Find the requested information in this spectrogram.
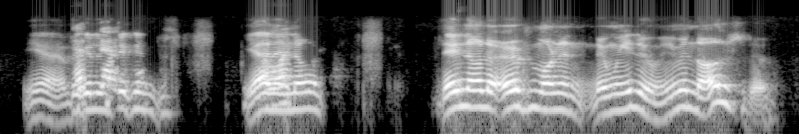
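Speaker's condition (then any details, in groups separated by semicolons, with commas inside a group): Cerebral palsy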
